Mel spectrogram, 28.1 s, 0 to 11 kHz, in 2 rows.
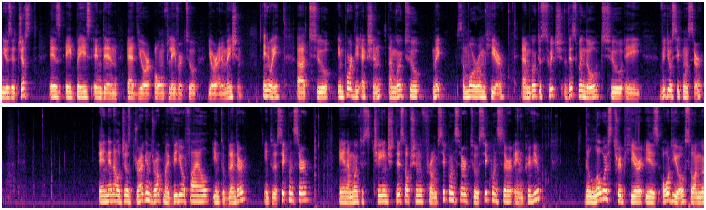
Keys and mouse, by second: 8.0-9.3 drag, 9.9 click, 11.4-13.5 drag, 20.3 middle click, 20.6 middle click, 21.3-24.5 drag, 27.9 Delete.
